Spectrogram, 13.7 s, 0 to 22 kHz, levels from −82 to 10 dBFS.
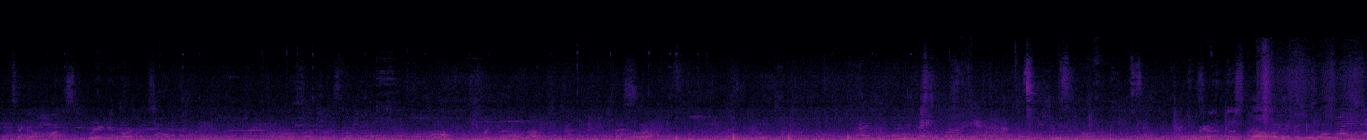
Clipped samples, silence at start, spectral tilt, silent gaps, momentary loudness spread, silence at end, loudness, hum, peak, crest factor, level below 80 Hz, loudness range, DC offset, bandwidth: under 0.1%; 0 s; -5.5 dB/octave; none; 4 LU; 0 s; -42 LUFS; none; -18 dBFS; 22 dB; -48 dBFS; 3 LU; under 0.1%; 16.5 kHz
